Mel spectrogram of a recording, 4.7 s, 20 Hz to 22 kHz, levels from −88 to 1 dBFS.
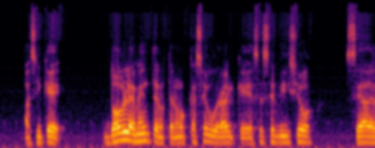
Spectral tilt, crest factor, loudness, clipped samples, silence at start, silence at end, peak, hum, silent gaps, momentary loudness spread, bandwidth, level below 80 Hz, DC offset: -6 dB/octave; 18 dB; -17 LUFS; under 0.1%; 0.3 s; 0 s; 0 dBFS; none; none; 16 LU; 18.5 kHz; -54 dBFS; under 0.1%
